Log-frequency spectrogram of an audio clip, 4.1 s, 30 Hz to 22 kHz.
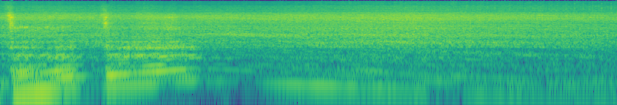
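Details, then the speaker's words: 2017 Mitsubishi Mirage three-cylinder with 3D-printed MAF adapter intake and heat-wrapped manifold: quick throttle blips with loud throaty intake roar, then even idle; healthy normal revving, likened to a PT Cruiser. "That is gnarly how loud that is. Yeah. It reminds me so much of the PT Cruiser."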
